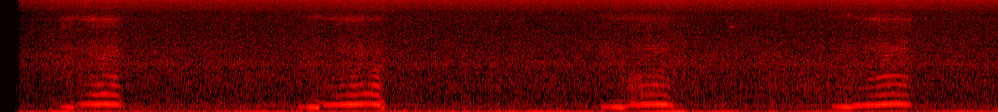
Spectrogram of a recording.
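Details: Soft, regular nasal snoring during sleep, about four breaths in ten seconds, over quiet room noise; snoring.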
